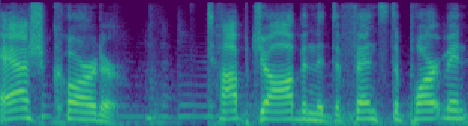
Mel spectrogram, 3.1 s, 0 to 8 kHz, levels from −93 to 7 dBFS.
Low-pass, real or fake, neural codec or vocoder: 7.2 kHz; fake; codec, 16 kHz in and 24 kHz out, 1 kbps, XY-Tokenizer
